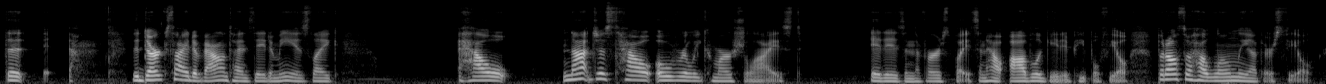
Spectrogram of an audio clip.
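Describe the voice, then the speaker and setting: A podcast co-host talks about fiction writing in a casual, conversational way. Her voice is fairly low and fairly bright, at a moderate pace, and the recording is dry.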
